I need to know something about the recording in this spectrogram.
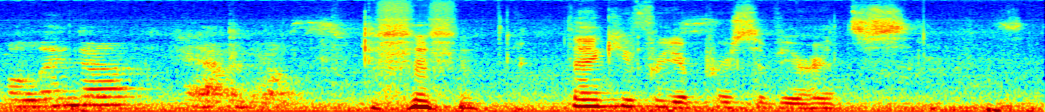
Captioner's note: chuckles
